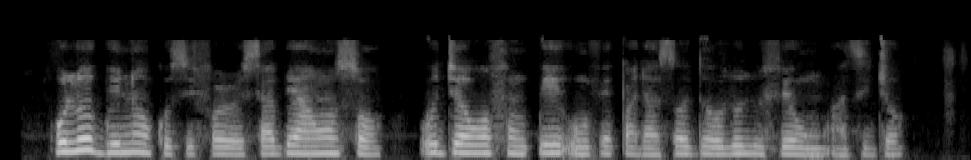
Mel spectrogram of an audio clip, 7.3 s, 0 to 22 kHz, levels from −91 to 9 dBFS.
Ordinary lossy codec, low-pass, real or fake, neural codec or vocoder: AAC, 24 kbps; 19.8 kHz; fake; autoencoder, 48 kHz, 128 numbers a frame, DAC-VAE, trained on Japanese speech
